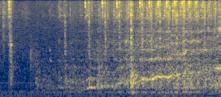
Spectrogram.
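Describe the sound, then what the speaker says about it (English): A sewing machine runs steadily while back stitching a teddy bear's nose, its close mechanical whir with rapid needle ticking building slightly and continuing without pause. "And so you're even back stitching."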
